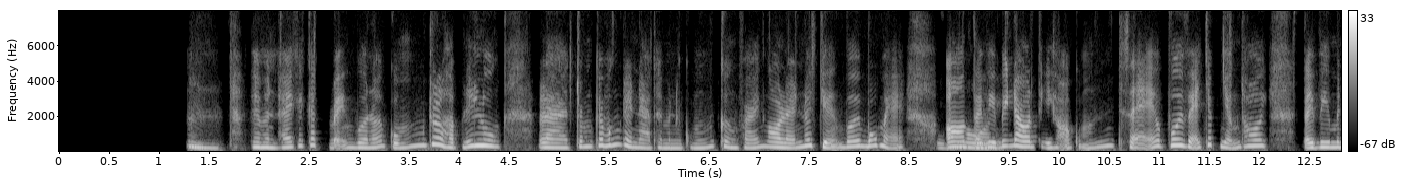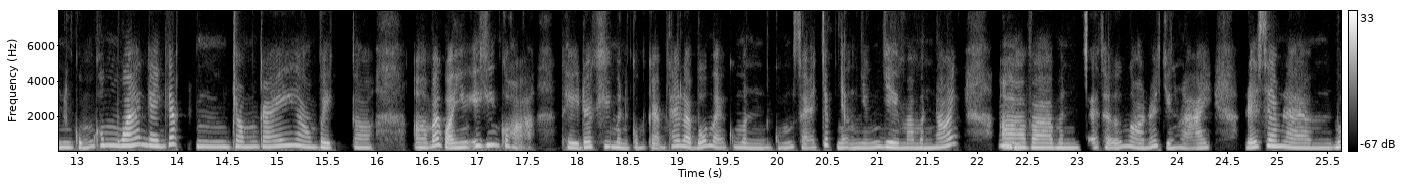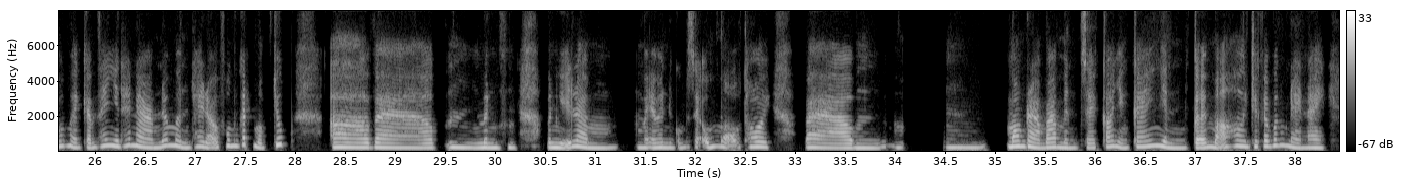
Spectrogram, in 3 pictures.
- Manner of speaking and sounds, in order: tapping; laughing while speaking: "mình"
- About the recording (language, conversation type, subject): Vietnamese, advice, Làm sao tôi có thể giữ được bản sắc riêng và tự do cá nhân trong gia đình và cộng đồng?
